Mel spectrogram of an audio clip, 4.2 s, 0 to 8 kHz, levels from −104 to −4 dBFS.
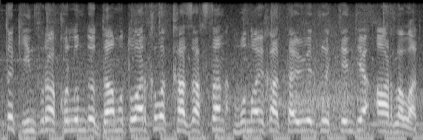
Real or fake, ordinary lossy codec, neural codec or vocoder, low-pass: real; none; none; 7.2 kHz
